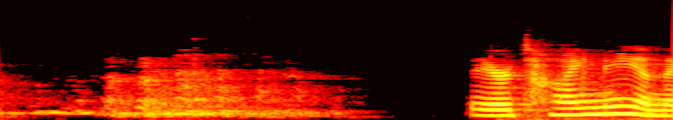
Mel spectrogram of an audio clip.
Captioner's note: audience laughing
